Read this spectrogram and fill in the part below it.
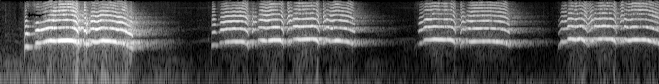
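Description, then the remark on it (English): A young rooster's crow imitated by blowing on a common leaf: four reedy, strained, wavering phrases, the first longest, played loud with short pauses between and no talking. “young cockerel.”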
